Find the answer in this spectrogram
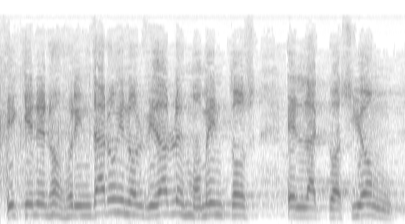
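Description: An older man with a Venezuelan accent reads a formal resolution at a podium in a large legislative chamber, in a measured, declamatory way. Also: on the high side. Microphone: podium microphones. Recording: long reverb of a large hall.

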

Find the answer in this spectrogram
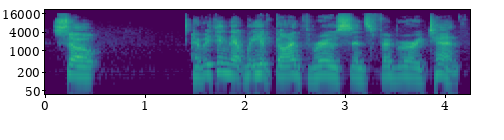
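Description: A middle-aged man giving a spiritual forecast to viewers, speaking deliberately with emphatic phrasing and frequent pauses. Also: a little high, steady tone, pushed and bright. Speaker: astrology forecaster and psychic medium. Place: small room at home, indoors.

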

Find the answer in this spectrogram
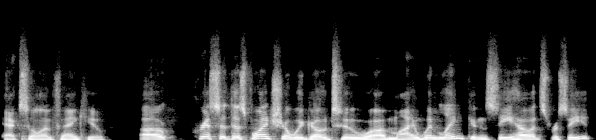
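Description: A man's voice: a little high, moderate pace. A middle-aged man hosting an instructional radio net in an orderly, procedural way over a video call. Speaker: net control operator and host. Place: small home room, on a video call.

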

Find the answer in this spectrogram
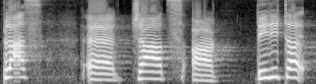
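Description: Woman, 40s, Polish accent, non-native speaker; unhurried, hesitant conference presenter with many self-corrections. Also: on the high side, lively intonation, fairly bright tone, smooth. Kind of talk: technical conference talk. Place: large conference hall stage.

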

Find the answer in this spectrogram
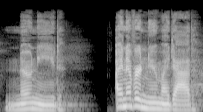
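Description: A woman playing a sharp, sardonic young female spy in a video game, talking conversationally with a defiant edge. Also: low voice, animated, takes it slowly, exaggerated voice. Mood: wry. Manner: sarcastic, defiant. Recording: long reverb on the voice.

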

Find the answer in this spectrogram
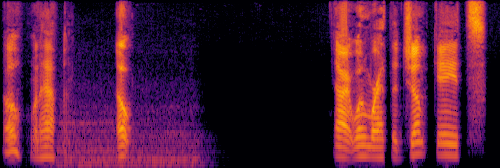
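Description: An American man giving casual let's-play commentary, easygoing and thinking out loud. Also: medium pitch, unhurried, gravelly, dry recording, studio quality. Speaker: gaming video host.

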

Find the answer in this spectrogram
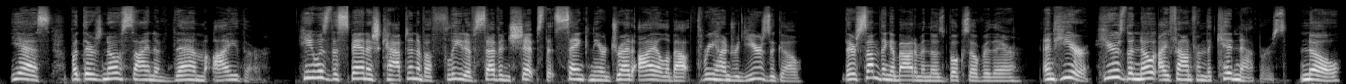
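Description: Video game sidekick, played by a woman: young female, higher voice, worried yet sardonic, conversational, very dry studio sound. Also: no room sound, natural voice. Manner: expressive, wry, conversational delivery.

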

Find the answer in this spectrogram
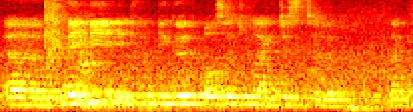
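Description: A woman's voice: medium pitch, fairly even intonation, measured pace, background noise. Woman, hesitant speech, full of fillers, echoey hall, far from mic. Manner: hesitant, many fillers and restarts. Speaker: workshop participant. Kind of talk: group discussion report. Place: large conference room. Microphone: far room mic.

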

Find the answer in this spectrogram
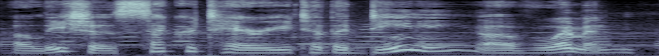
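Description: A woman's voice: a bass voice, sing-song, normal speed, over music. A woman playing a nervous, henpecked husband in a retro radio drama, confiding hesitantly and getting flustered. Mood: fond, flustered. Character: nervous, henpecked husband, a university history teacher. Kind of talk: retro 1940s radio drama, first-person narration.

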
